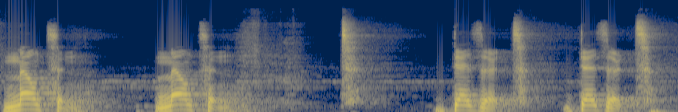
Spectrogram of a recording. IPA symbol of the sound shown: t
